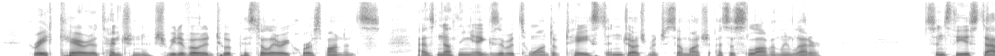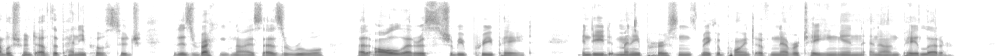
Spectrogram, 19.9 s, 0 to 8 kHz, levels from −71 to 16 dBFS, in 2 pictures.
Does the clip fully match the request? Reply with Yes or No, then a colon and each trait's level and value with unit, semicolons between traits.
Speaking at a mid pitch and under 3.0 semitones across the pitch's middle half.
No: low, 105 Hz; narrow, 2.5 semitones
